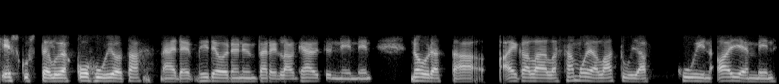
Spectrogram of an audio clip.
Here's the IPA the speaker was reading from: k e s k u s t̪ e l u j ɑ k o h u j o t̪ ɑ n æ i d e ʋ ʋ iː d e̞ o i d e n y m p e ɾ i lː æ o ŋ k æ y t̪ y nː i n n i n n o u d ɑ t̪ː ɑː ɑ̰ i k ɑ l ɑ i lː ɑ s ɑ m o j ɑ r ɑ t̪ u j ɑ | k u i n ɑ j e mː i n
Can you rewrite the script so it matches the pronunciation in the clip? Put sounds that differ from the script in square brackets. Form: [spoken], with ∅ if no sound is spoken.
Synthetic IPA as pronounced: k e s k u s t̪ e l u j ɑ k o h u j o t̪ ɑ n æ i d e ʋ ʋ [i] d e̞ o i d e n y m p [æ] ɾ i lː æ o ŋ k æ y t̪ y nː i n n i n n o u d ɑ t̪ː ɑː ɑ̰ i k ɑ l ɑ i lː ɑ s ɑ m o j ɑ [l] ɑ t̪ u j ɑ | k u i n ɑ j e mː i n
